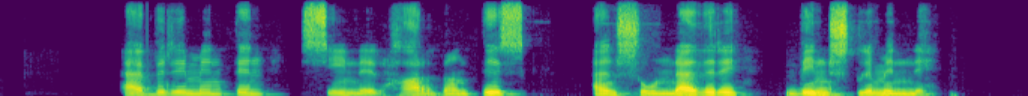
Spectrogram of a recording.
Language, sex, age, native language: Icelandic, female, 60-69, Icelandic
